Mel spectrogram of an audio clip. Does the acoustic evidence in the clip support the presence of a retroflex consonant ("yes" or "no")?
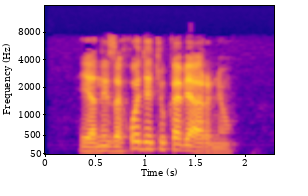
no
